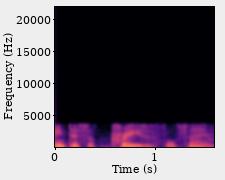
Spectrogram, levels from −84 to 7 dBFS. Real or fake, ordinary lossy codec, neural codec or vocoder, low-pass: fake; AAC, 32 kbps; autoencoder, 22.05 kHz, a latent of 192 numbers a frame, VITS, trained on many speakers; 3.6 kHz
